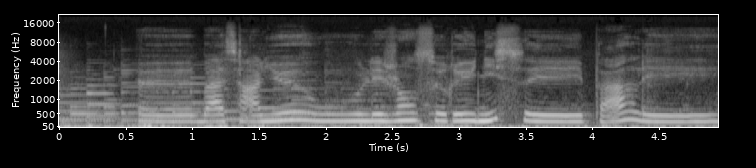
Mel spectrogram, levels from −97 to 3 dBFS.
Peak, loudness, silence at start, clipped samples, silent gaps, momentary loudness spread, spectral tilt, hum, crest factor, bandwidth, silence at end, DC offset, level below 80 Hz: -12 dBFS; -26 LUFS; 0 s; under 0.1%; none; 6 LU; -5.5 dB/octave; none; 14 dB; 14 kHz; 0 s; under 0.1%; -36 dBFS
